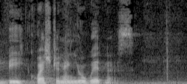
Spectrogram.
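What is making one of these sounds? A woman speaks firmly into a microphone.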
